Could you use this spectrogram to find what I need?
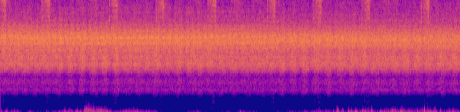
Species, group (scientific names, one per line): Ephippiger diurnus
Orthoptera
